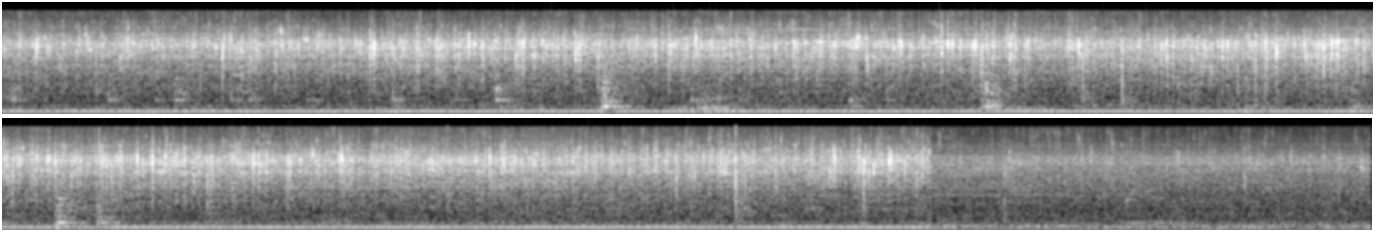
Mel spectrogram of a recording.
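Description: Green chickpea fritters shallow-frying in mustard oil on a flat tava: a steady crackling sizzle, with a few light taps of a steel spatula against the pan. The sizzle drops abruptly to a quieter level near the end.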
